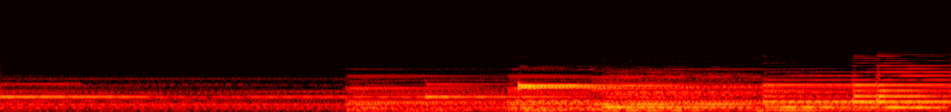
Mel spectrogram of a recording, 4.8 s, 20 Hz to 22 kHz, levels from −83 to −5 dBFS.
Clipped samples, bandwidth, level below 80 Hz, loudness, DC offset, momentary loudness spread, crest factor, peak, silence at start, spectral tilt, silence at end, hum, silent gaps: under 0.1%; 4.1 kHz; -62 dBFS; -40 LUFS; under 0.1%; 16 LU; 16 dB; -24 dBFS; 0 s; -10 dB/octave; 0 s; none; none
